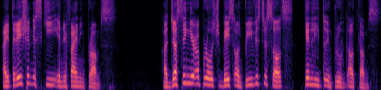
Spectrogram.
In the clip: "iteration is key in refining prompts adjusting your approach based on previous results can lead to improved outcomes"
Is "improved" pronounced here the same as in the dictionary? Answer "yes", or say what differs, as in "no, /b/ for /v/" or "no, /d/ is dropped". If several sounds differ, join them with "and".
yes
